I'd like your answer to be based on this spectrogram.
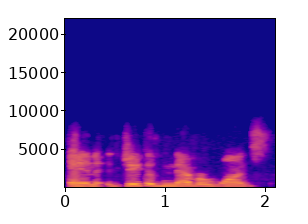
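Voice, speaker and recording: A woman's voice: medium pitch, slow pace, no room sound. Chatty woman with a dull lo-fi mic. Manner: animated, rambling, self-correcting. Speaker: podcast host. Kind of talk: casual book discussion.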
